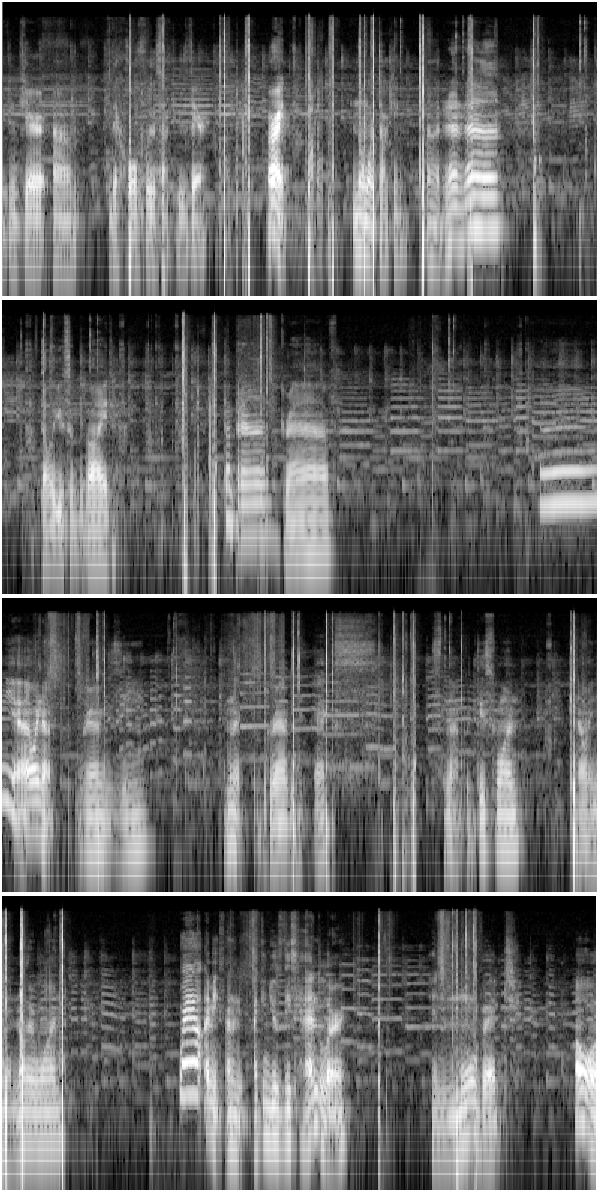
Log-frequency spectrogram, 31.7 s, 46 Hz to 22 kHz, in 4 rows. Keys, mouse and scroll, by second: 0.9-1.7 scroll up 4, 1.9 shift+middle click, 2.5-3.0 scroll up 3, 3.5 shift+middle click, 3.7-4.4 scroll down 3, 4.5 shift+middle click, 5.4 right click, 6.3 shift+right click, 7.1 w, 8.2 scroll up 1, 9.1 right click, 9.1-10.0 scroll up 4, 10.0-10.3 scroll down 2, 10.5 shift+middle click, 11.4 g, 13.9 click, 14.3-15.4 scroll up 4, 16.8 g, 17.2 z, 18.1 click, 19.4 g, 19.8 z, 20.3 x, 21.2 shift+Tab, 21.8 click, 22.4 scroll down 1, 23.2 scroll down 2, 23.6 shift+middle click, 24.5 shift+right click, 26.3 right click, 28.8 g, 30.0 shift+Tab.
